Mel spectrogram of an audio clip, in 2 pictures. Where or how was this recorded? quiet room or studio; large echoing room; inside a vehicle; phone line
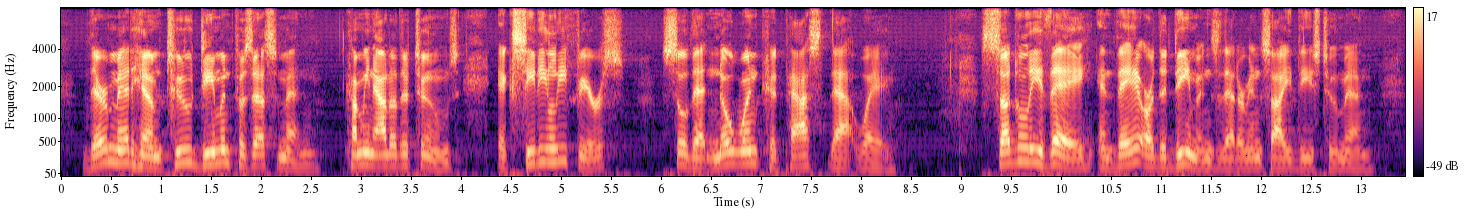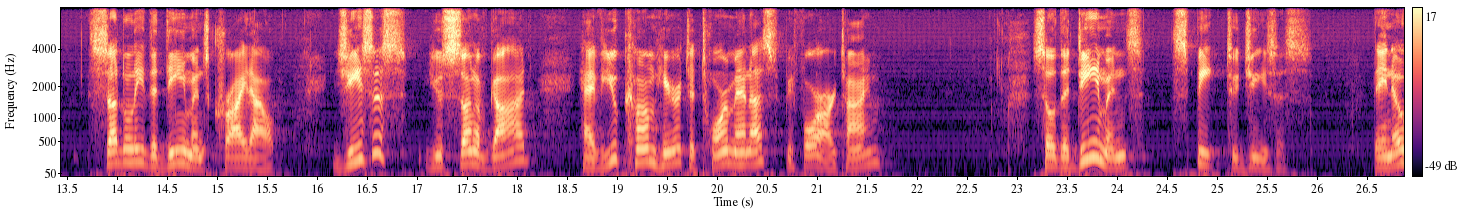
large echoing room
